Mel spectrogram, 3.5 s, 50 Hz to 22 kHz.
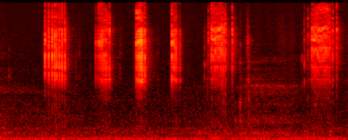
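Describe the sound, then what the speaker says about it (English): Screws are driven into plastic RC10 CC parts in six short bursts of ratcheting, whirring driver noise separated by brief pauses, close and fairly quiet. "just slow down screwing them in"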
